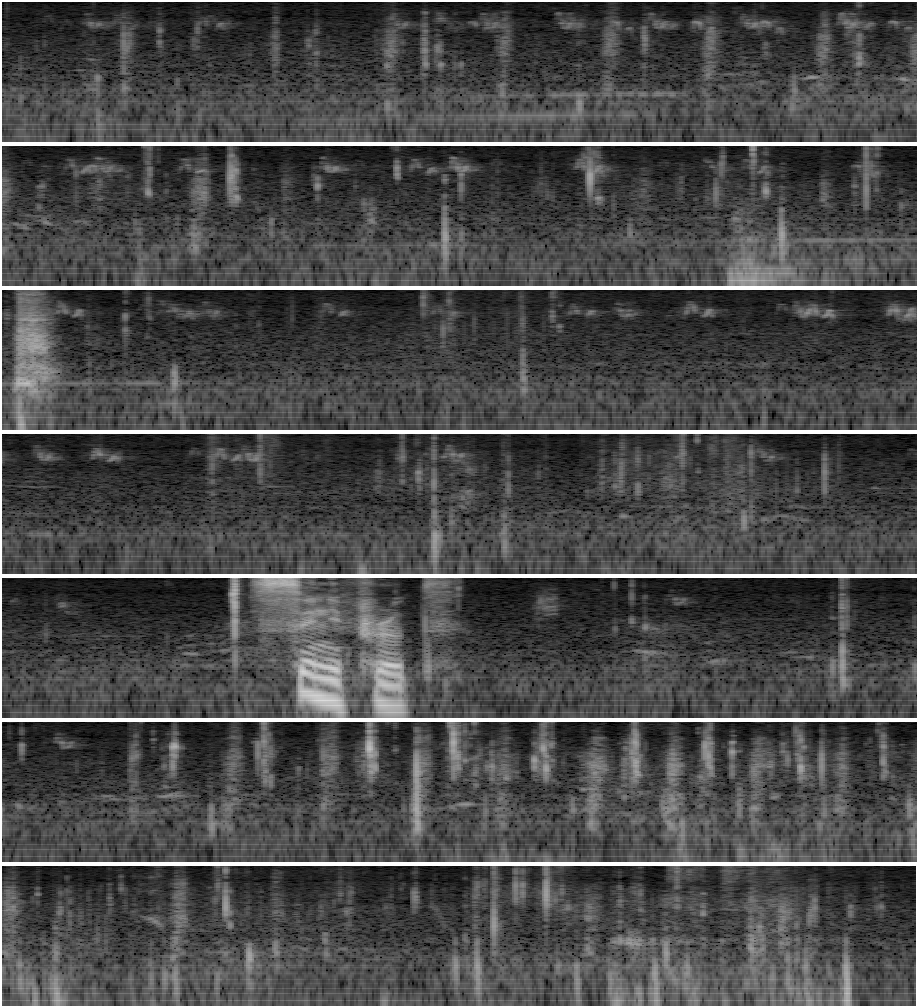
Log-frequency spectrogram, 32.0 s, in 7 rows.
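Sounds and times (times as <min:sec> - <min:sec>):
person chewing plum: 0:00.3 - 0:10.6, 0:15.0 - 0:18.0, 0:22.4 - 0:32.0.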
